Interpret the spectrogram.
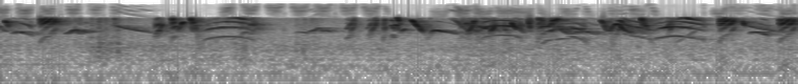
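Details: Singing female red-crested cardinal from Brazil: fast, looping high whistled notes with down-curved slurs, delivered in two lively bursts separated by a brief lull.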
